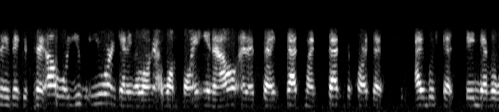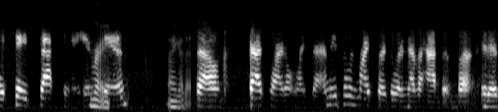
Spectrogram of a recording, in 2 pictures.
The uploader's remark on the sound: on the phone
